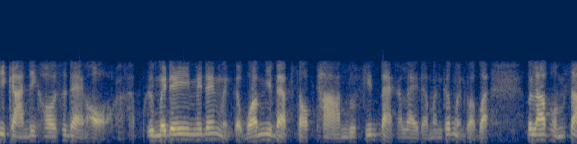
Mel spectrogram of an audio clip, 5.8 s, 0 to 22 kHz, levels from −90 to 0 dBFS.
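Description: Speex codec damage runs from the start to the end of this speech. The coder has too few bits for the excitation, which fits a rate near 11 kbps, so the voice sounds noisy and hoarse, confined to a telephone-like band of about 300 Hz to 3.5 kHz.

Hard clipping hits from 0.01 to 0.21 s and again from 2.50 to 3.30 s. Peaks driven about 8 dB and then about 7 dB past the stage's limit are sliced flat, spraying high harmonics that sound like harsh crackling fuzz on loud syllables.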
